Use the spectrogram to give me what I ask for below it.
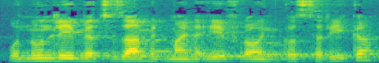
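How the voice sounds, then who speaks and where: Hesitant interpreter in an echoey church. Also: male voice, mid-range voice, steady tone, racing, a little mellow. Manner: hesitant, many fillers and self-corrections. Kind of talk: live sermon interpreting. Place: church hall.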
